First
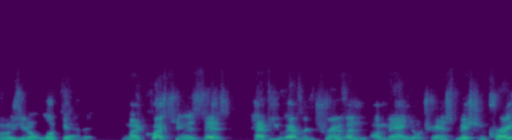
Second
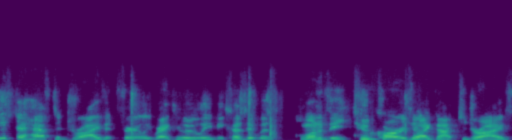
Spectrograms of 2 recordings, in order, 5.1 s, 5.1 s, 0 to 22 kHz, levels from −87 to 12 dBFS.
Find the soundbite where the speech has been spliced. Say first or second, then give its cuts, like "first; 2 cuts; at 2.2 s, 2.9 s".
second; 1 cut; at 2.8 s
